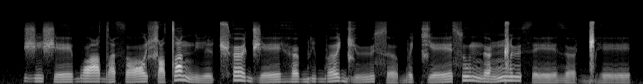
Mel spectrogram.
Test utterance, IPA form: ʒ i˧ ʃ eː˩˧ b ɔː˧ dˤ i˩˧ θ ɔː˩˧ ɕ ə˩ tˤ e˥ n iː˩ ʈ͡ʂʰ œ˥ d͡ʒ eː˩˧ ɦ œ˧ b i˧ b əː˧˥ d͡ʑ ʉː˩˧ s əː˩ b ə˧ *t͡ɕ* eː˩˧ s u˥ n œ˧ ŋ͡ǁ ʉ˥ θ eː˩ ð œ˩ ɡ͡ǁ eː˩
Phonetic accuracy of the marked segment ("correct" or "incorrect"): correct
